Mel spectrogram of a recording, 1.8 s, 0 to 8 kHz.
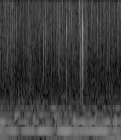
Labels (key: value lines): label: biophony, midshipman
recorder: SoundTrap 500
